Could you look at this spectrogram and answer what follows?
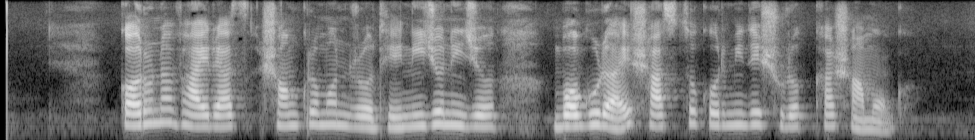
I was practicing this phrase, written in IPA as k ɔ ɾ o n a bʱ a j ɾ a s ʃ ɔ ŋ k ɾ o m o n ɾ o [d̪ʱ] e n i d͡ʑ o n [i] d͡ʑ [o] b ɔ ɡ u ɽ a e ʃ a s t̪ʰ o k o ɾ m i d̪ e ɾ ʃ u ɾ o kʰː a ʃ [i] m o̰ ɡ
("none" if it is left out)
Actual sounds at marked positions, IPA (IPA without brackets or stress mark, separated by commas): d̪ʱ, i, o, a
